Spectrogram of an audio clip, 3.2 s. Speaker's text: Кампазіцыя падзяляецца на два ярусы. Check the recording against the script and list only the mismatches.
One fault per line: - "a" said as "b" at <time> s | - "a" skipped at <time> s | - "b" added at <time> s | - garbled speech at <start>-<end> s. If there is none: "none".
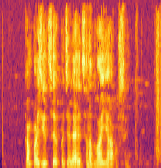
none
